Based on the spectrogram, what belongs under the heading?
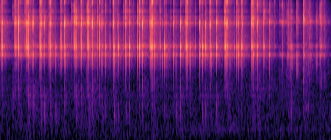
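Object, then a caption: Glass bottle with metal cap. Long nails tap and scratch a partly full Snapple glass bottle with a metal cap and plastic label. The result is a fast, uneven run of sharp, bright clicks and ticks with glassy high tones. Each hit dies away almost instantly, and the sound has no low end.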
